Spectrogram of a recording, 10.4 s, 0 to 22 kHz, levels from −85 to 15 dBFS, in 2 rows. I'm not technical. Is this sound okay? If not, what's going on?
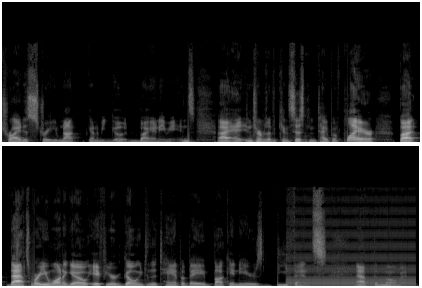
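No. There are two problems in this speech clip.

The first is a repeated buffer. The playback device ran short of fresh audio, so it replayed the last tiny piece instead. Each piece lasts about 11 ms, which fits a 512-sample buffer. You hear a quick stutter or click. It happens at 2.33 s, just after "be good by any" (one repeat), and at 4.30 to 4.32 s, after "a consistent type of" (two repeats). It happens again at 5.60 to 5.63 s, between "but that's" and "you want to go" (three repeats), and at 8.63 to 8.67 s (four repeats). The later ones get longer.

The second is GSM phone buzz. From 8.78 s to 10.40 s there is a hard, raspy buzz. An older 2G phone nearby was on a call, sending radio bursts 217 times a second. The audio circuit picked those up and turned them into sound. It stays nearly steady through the stretch and has nothing to do with the speech.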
